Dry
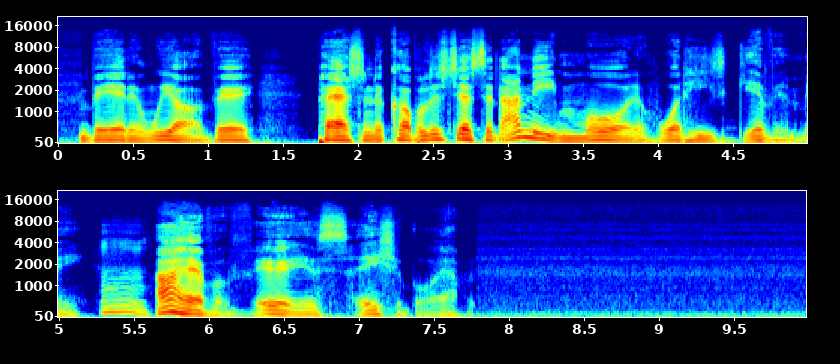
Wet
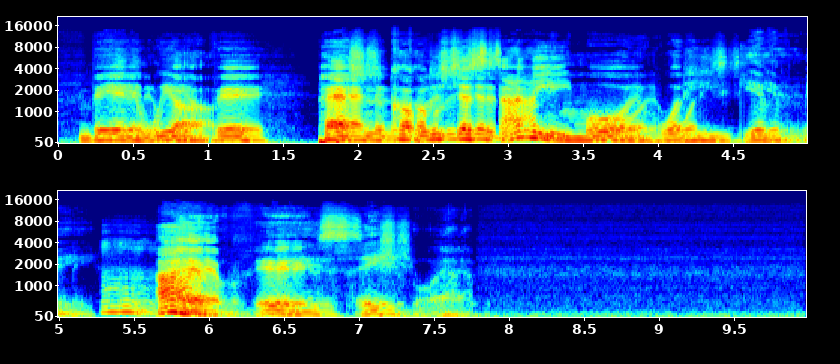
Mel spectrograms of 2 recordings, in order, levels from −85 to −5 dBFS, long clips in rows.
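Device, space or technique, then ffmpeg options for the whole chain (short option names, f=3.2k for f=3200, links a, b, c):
slapback doubling: -filter_complex "[0:a]asplit=3[a][b][c];[b]adelay=21,volume=-4.5dB[d];[c]adelay=108,volume=-5dB[e];[a][d][e]amix=inputs=3:normalize=0,volume=-1dB"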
